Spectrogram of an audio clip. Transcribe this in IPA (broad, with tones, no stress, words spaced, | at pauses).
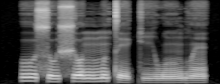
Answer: u˦su˧ ʃo˦nmũ˦t e˨ki˨ wũ˨˦ɡʷɛ̃˧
